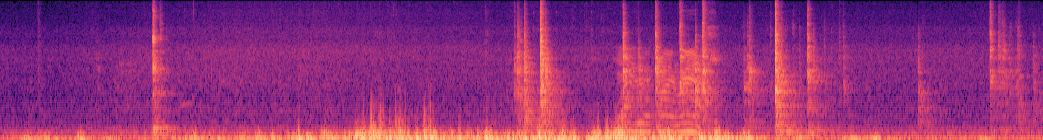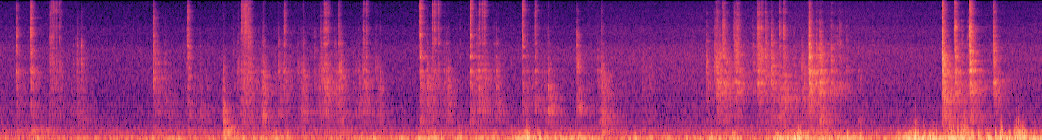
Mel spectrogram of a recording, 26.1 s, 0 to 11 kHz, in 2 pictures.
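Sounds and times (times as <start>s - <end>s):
ratchet wrench clicking: 12.4s - 14.2s, 14.9s - 20.7s.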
